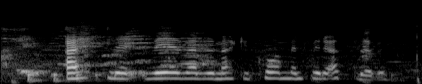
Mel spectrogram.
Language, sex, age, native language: Icelandic, female, 13, Icelandic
